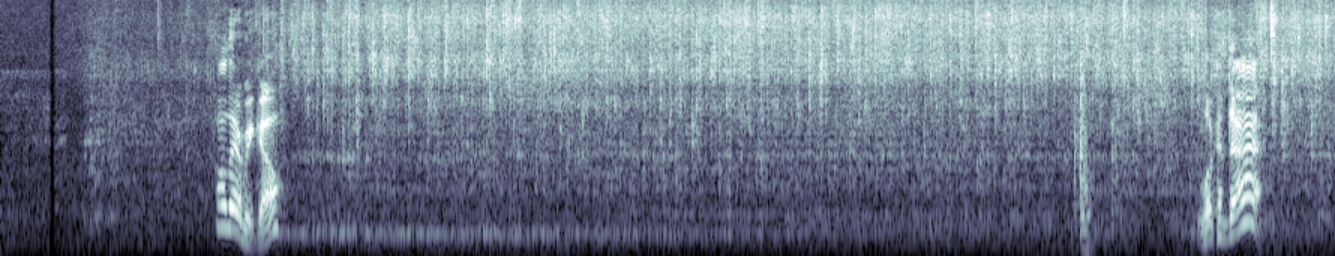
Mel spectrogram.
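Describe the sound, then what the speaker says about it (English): Water gushes from a garden hose into a washing machine set up outdoors, a steady rushing hiss under the whole stretch, with a person briefly exclaiming near the start and again near the end. "The main focus we have right now is just to see the water come on."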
